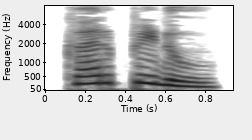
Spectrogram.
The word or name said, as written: ಖುರಪುಟ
